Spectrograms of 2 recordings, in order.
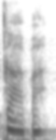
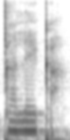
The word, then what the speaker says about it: Gcaba: It's not Gcaba. It's Gcaba.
